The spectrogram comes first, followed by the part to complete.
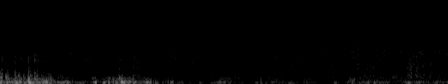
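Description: Wind buffeting the microphone in low, uneven rumbles that die down about halfway through, leaving a faint hush.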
